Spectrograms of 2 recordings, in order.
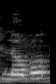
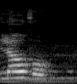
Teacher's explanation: tenemos una B que tiene un sonido bilabial oclusivo sonoro. Y en el segundo ejemplo que pronunciaba como lobo, tenemos que es bilabial fricativa sonora. Entonces el alófono se representará como B y el siguiente alófono se representará como V.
